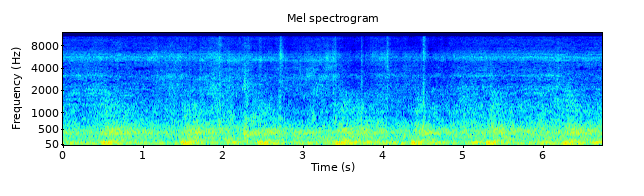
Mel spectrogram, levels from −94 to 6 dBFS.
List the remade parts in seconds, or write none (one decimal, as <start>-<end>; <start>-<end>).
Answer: 1.1-4.9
